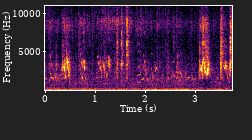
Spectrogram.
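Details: Budgerigar calls intended to set off replies from pet budgies: scattered thin high chirps and short warbles, a louder twittering burst near the end, steady low hum beneath.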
